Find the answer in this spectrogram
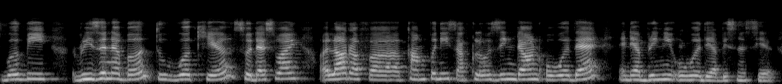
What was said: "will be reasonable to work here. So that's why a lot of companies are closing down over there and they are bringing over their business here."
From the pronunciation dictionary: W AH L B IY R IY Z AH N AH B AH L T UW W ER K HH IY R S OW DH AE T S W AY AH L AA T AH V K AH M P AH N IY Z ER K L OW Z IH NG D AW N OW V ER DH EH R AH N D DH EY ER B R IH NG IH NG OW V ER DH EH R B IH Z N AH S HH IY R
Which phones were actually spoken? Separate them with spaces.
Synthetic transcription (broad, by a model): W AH L B IY R IY Z AH N AH B AH L T UW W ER K HH IY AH S OW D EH T S W AY AH L AA T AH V K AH M P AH N IY S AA K L OW Z IH NG D AW N OW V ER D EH AH N D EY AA B R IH NG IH NG OW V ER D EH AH B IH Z N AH S HH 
